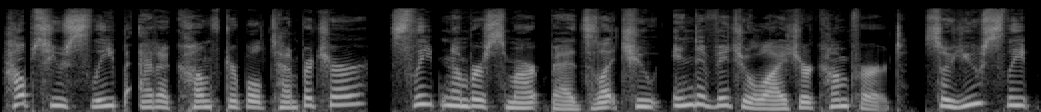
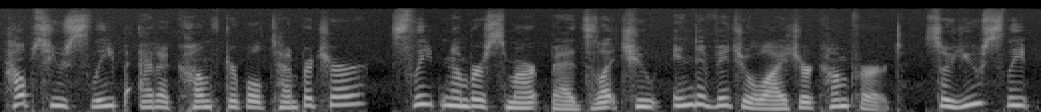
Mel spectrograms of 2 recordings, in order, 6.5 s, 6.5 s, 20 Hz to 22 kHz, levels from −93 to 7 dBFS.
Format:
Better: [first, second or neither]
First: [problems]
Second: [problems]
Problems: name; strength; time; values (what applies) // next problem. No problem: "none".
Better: first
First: none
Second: hiss; faint; throughout; 20 dB below the speech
